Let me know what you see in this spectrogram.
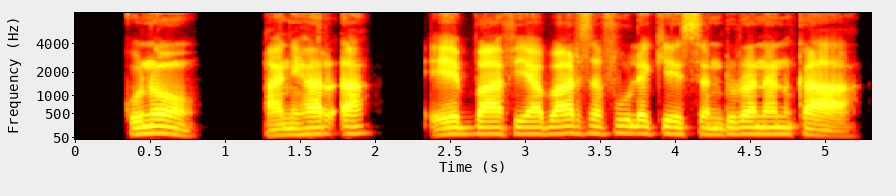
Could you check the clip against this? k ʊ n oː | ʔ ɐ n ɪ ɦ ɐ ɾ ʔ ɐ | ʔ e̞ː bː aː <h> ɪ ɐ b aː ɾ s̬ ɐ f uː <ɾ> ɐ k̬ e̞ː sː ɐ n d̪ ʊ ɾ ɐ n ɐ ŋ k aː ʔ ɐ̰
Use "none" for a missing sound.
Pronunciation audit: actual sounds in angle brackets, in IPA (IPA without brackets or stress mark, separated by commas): f, l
